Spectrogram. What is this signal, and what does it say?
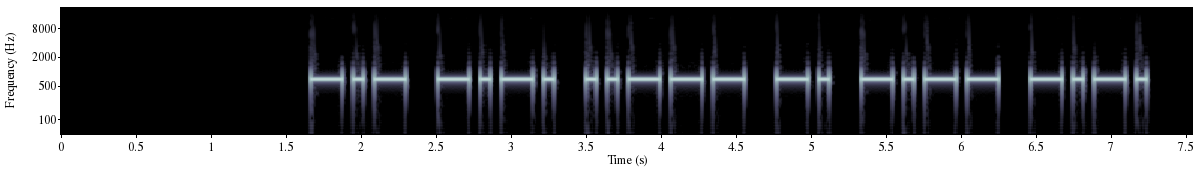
Morse code, heard as a keyed tone, about 17 wpm, 700 Hz. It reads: KC2NYC
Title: USA Call Signs - 6 Characters - Repeated 3x - 17wpm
